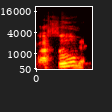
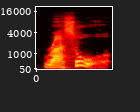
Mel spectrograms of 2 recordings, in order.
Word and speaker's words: Rashul: Rasool. The H is the H is silent. Silent. My bad. Rasool.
